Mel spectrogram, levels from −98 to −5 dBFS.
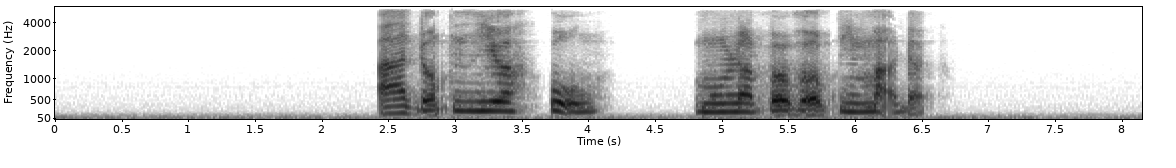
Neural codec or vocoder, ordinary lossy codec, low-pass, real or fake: autoencoder, 22.05 kHz, a latent of 192 numbers a frame, VITS, trained on many speakers; AAC, 24 kbps; 5.4 kHz; fake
